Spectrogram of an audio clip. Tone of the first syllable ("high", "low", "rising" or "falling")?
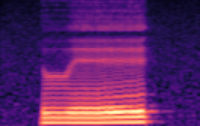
rising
